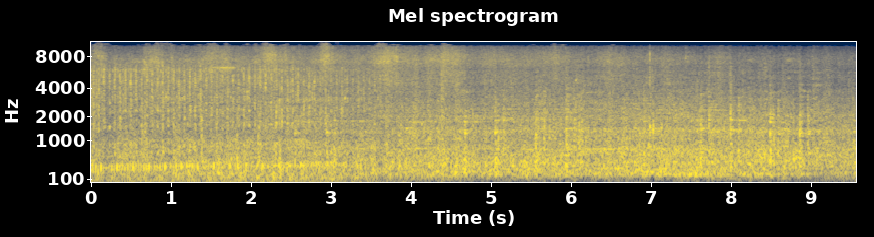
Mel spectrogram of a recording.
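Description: A model train rumbles and clatters along its track close by.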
